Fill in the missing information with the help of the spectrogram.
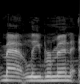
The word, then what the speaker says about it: Matt Lieberman: I'm at 123Jackie_B, and that's Jackie spelled J-A-C-Q-U-E. – Yes, and you can tweet me at Matt Lieberman, M-A-T-T-L-I-E-B-E-R-M-A-N.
